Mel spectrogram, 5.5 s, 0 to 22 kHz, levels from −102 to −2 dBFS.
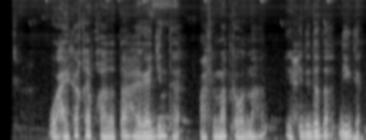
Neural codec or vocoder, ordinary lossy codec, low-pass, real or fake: none; none; none; real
